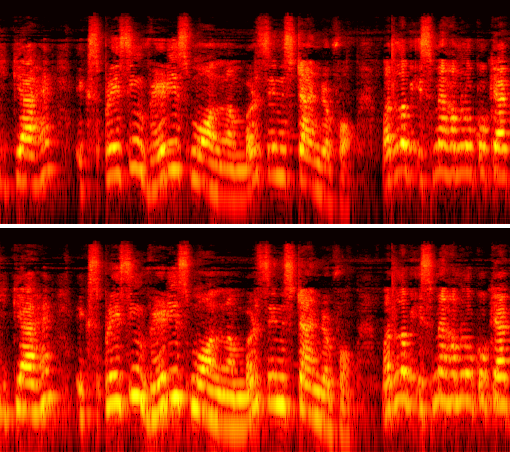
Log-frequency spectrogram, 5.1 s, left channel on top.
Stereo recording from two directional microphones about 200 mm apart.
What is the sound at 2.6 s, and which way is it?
Speech, 15° left (ahead or behind).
